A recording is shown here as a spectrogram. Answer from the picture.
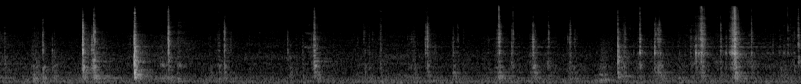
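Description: Irregular light metallic clicks and clinks of an open-end wrench working the hex nut on the threaded end of an Atlas AT-250 trap's steel cable, as the nut is adjusted along the threads against its steel bracket.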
